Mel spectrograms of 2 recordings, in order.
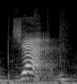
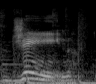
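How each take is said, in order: First: The vowel sounds like the start of Jennifer. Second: The vowel rhymes with the word pain. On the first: The speaker calls it right. "But it's actually pronounced Jen, as if it were like Jennifer" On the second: The speaker calls it wrong. "so you would think it's pronounced Jane, like pain"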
